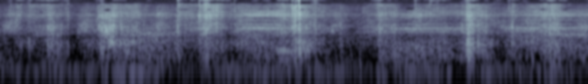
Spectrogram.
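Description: Faint footsteps crunching over dry grass, pine needles and twigs on a forest floor, about one or two steps a second, the sharpest a little past halfway.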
